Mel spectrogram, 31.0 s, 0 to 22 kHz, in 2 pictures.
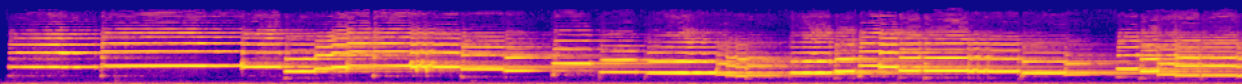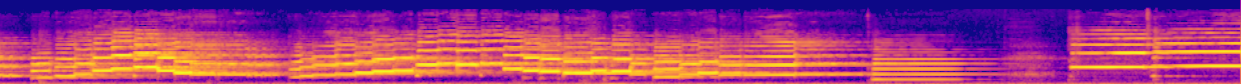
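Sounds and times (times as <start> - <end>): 
solo oboe suite: 0.0 - 31.0.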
